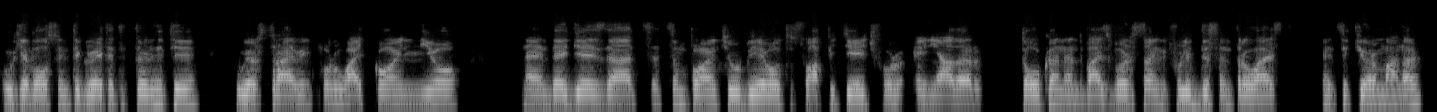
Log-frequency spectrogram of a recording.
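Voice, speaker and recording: A man answering interview questions in quick bursts, with many fillers along the way. His voice sounds dry and close, with no room around it. The audio is a little dull and muffled, as on a remote call. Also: on the high side, steady tone, darkish tone, no echo. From Bulgaria. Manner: quick, eager explanations with frequent fillers. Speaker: startup CEO guest.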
